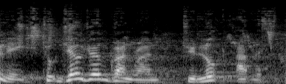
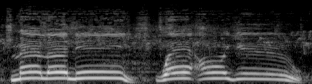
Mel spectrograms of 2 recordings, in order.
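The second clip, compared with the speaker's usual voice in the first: high, slow searching call; 9 semitones higher, much slower than usual. A narrator's reading. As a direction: stretch it out, looking everywhere. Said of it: "But all Jojo could".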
